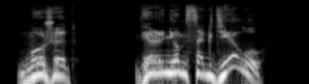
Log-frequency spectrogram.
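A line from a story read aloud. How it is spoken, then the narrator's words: Slightly irritated question. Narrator (Russian): несколько раздраженно спросил Даррен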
